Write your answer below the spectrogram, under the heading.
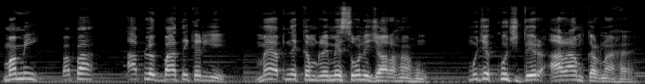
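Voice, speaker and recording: A voice actor plays a twenty-year-old son who cannot explain what is happening to him. He talks earnestly and defensively at a middle pitch. Lively cartoon music sits behind the voice. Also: moderate pace, lightly acted. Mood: earnest, confused. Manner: earnest, protesting. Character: young man of twenty, puzzled and jumpy. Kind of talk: Hindi cartoon voice acting.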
